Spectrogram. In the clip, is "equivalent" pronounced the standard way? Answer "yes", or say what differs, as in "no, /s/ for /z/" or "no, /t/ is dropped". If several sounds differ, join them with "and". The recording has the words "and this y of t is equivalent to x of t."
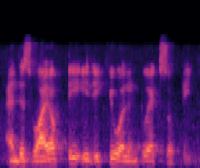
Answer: no, /v/ is dropped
